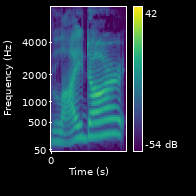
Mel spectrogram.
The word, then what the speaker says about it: LIDAR: Something called LIDAR is used.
